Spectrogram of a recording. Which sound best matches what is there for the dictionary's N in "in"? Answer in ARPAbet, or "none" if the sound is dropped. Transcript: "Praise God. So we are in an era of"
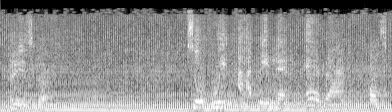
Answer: L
